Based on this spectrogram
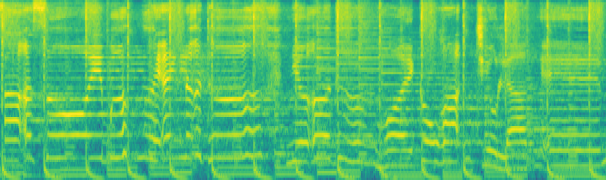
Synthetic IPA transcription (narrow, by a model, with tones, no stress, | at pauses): ʔaː˧˩zo˧jɓɨ˦˥ək̚ŋɨ˨˩əjʔa˧jŋ̟lɨ̰ː˧˥t̪ʰɨ˧ | ɲəː˨˩ʔəː˧t̪ʰɨ˧˩əŋməː˨˩jkə˧whwaː˧˩ŋt͡ɕi˨˩əwlaː˨˩nʔɛ˧ | m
